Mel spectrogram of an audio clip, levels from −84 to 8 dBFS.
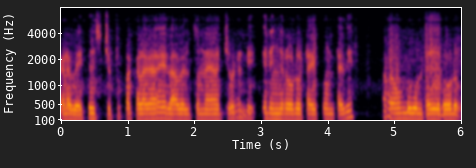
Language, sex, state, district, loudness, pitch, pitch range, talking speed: Telugu, male, Telangana, Karimnagar, -18 LUFS, 130 Hz, 125-135 Hz, 150 wpm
